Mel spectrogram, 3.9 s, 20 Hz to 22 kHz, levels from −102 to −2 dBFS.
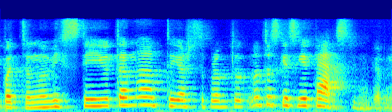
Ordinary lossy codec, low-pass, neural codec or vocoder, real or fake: AAC, 48 kbps; 10.8 kHz; codec, 24 kHz, 0.9 kbps, DualCodec; fake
